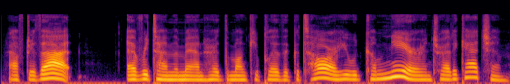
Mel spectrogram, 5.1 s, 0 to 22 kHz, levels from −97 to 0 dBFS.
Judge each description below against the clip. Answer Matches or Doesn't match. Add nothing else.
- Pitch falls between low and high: Matches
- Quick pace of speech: Matches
